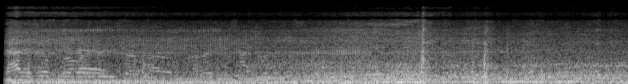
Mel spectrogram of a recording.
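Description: Traffic hums on a nearby street.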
